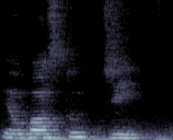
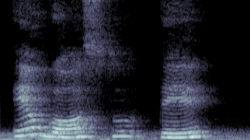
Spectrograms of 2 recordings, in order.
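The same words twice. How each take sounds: First: The sounds are reduced and run together. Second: Every sound is said fully and clearly. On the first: It is how the phrase sounds in everyday speech. "no meu dia a dia, eu vou falar eu gosto de" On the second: It is said slowly so learners catch every word. "Eu estou fazendo aqui por uma questão de clareza"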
